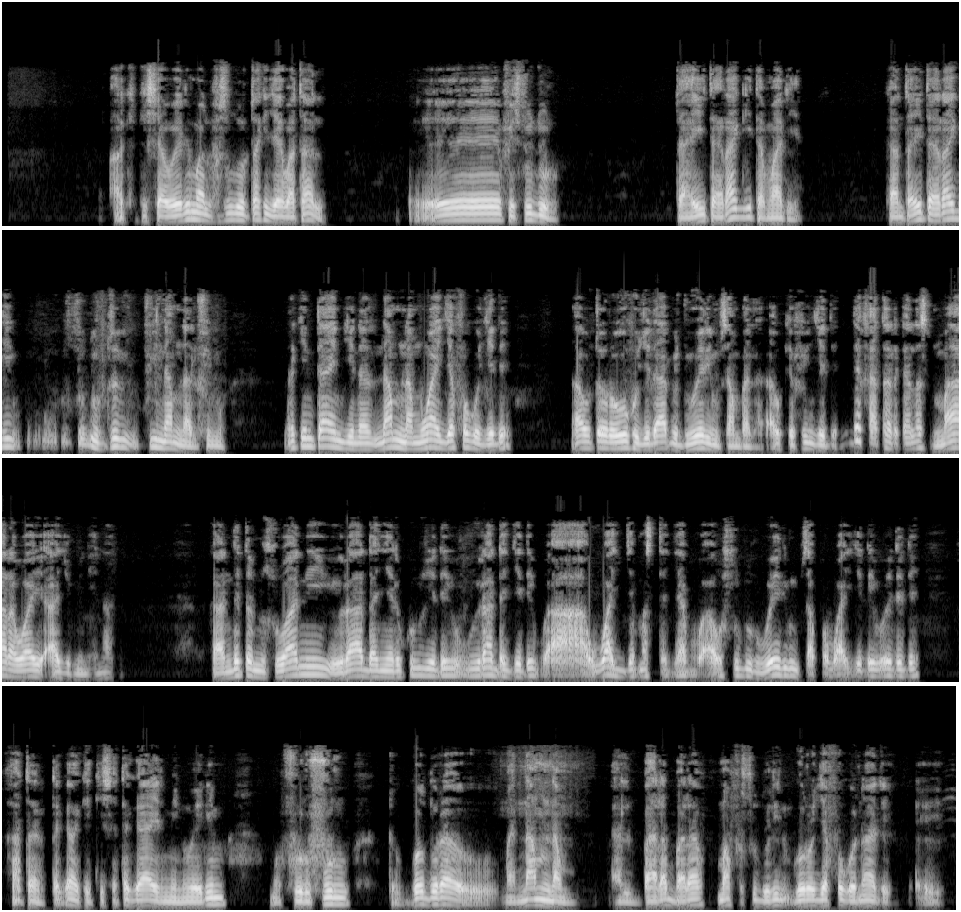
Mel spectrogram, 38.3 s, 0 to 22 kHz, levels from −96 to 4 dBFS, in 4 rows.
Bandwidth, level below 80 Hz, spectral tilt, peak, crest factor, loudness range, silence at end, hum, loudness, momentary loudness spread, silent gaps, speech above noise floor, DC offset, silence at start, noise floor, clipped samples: 7.6 kHz; -50 dBFS; -6 dB/octave; 0 dBFS; 14 dB; 3 LU; 0.2 s; none; -14 LUFS; 12 LU; none; 67 dB; under 0.1%; 1.1 s; -80 dBFS; under 0.1%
